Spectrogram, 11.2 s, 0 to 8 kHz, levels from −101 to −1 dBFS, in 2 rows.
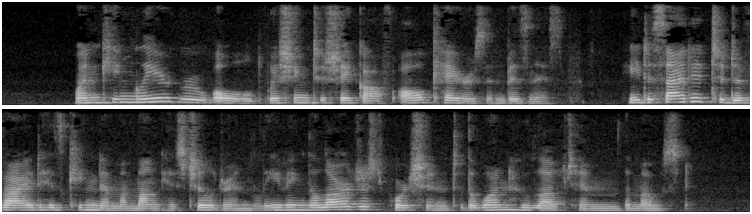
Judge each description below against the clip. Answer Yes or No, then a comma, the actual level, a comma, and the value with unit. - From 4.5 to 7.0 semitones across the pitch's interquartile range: No, average, 3.8 semitones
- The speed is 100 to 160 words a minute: No, average, 180 wpm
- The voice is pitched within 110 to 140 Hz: No, medium, 180 Hz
